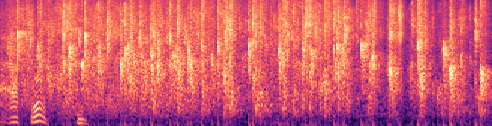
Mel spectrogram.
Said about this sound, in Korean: 박수! 크아!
